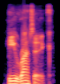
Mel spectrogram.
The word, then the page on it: hieratic: British English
